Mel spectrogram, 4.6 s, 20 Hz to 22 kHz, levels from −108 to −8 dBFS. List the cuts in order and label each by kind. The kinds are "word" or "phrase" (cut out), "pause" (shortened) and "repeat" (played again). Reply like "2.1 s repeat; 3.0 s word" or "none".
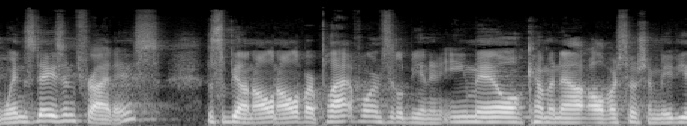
1.8 s repeat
